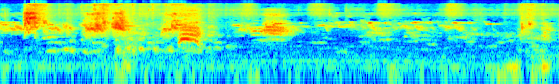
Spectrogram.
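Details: Harsh, rasping caws from crows squabbling while they eat. Several loud cries open the recording, then quieter scattered calls and chatter continue among low background rumble.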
